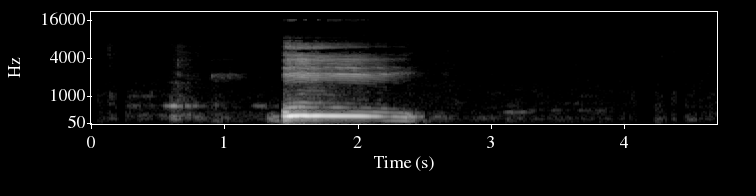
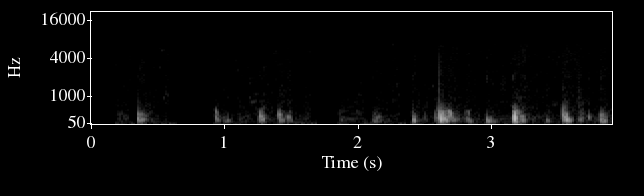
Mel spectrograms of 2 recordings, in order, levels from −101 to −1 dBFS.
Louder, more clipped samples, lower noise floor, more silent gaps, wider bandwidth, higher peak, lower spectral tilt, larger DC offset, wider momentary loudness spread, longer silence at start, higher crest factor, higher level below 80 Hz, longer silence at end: first, -21 LUFS vs -44 LUFS; neither; first, -86 dBFS vs -61 dBFS; second, none vs 0.63-0.92 s, 1.68-1.85 s, 2.35-2.39 s; first, 6.6 kHz vs 5.8 kHz; first, -8 dBFS vs -18 dBFS; second, -6 dB/octave vs -13 dB/octave; neither; second, 16 LU vs 23 LU; first, 1.45 s vs 0.35 s; second, 20 dB vs 30 dB; about the same, -86 dBFS vs -86 dBFS; first, 2.55 s vs 0.05 s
